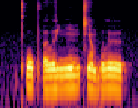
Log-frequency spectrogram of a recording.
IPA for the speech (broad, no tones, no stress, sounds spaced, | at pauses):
kʼ o pʼ ɐ l ɘ j ɲ ũ m t͡ɕ ã b ʊ l ʏ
